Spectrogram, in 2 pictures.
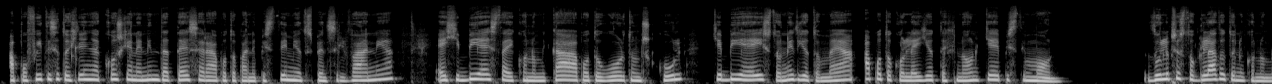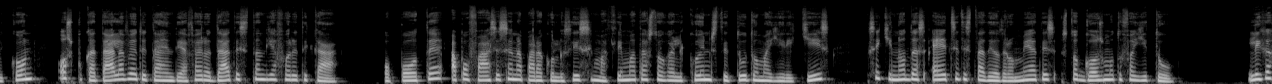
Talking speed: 140 wpm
